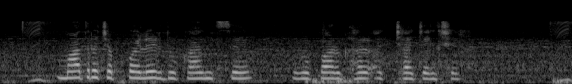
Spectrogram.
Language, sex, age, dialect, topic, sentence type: Magahi, female, 18-24, Northeastern/Surjapuri, banking, statement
